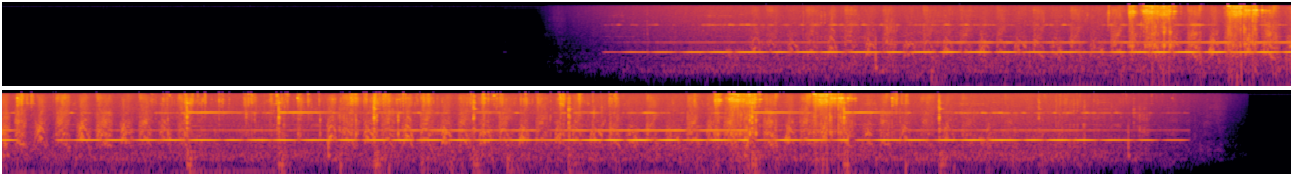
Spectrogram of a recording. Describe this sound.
Sonic Postcard GemsEtoy Chiara
etoy, imagination, sonic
